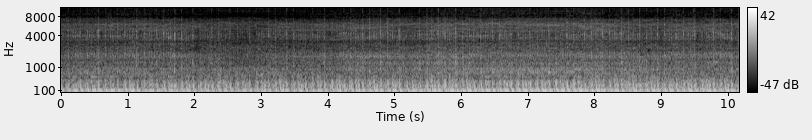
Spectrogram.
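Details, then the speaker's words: 1972 Ford F-350 bought at auction, old V8 running on a newly fitted carburetor, jump-started at the solenoid: even, low rumbling idle with a steady beat, no valve train clanging or misses; healthy idle. "Purrs like a kitten."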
